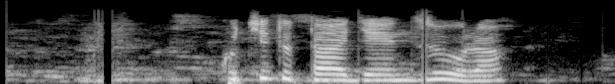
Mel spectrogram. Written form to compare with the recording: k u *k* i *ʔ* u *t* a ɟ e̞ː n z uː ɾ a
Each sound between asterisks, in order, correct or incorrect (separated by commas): incorrect, incorrect, correct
